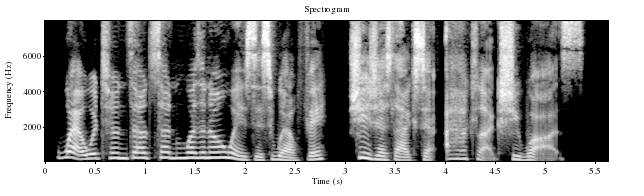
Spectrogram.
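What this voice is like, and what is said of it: Impression of Dorit's accent. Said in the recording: “let me do her accent.”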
